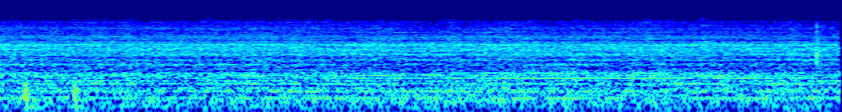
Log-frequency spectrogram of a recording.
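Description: Near silence: a steady, faint hiss of room tone, with a couple of tiny ticks in the first second.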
